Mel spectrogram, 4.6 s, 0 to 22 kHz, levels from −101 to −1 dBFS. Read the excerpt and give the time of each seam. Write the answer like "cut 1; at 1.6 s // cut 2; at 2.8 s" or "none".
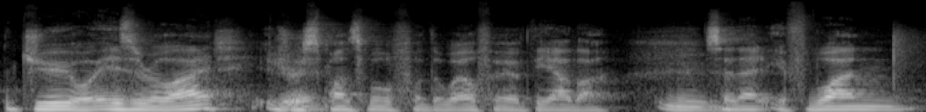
none

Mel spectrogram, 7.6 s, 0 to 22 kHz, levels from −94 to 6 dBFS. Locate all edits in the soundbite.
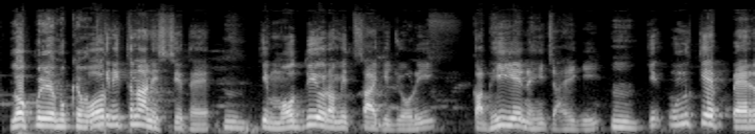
cut 1; at 1.0 s

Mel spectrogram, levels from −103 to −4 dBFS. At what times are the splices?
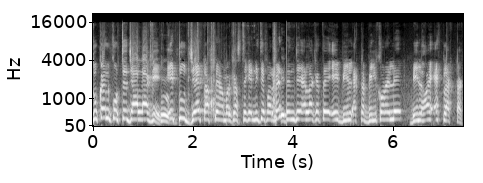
cut 1; at 3.9 s

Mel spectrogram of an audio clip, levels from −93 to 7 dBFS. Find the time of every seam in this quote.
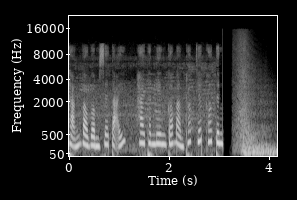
cut 1; at 3.2 s

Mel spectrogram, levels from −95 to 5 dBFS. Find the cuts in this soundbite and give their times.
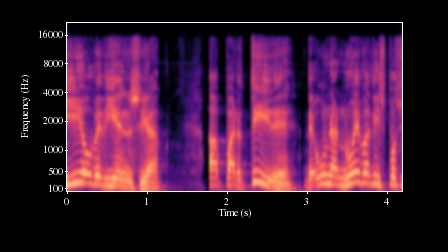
cut 1; at 2.9 s

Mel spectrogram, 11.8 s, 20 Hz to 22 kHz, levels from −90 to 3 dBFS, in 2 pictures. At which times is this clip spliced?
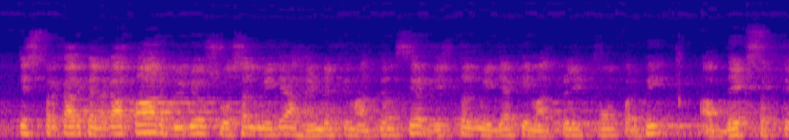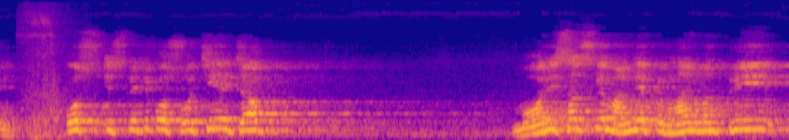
cut 1; at 6.2 s

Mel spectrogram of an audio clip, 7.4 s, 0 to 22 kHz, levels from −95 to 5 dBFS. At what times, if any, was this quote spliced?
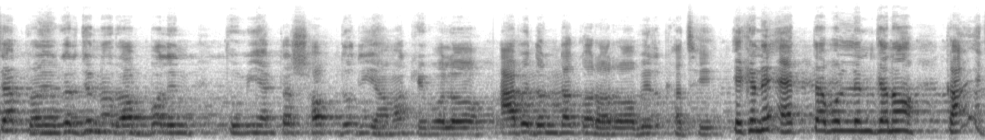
cut 1; at 3.7 s // cut 2; at 5.3 s

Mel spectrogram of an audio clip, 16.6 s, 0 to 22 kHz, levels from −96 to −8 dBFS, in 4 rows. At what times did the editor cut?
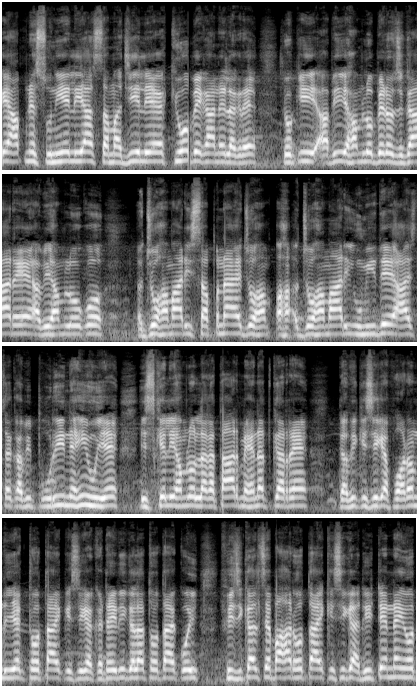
none

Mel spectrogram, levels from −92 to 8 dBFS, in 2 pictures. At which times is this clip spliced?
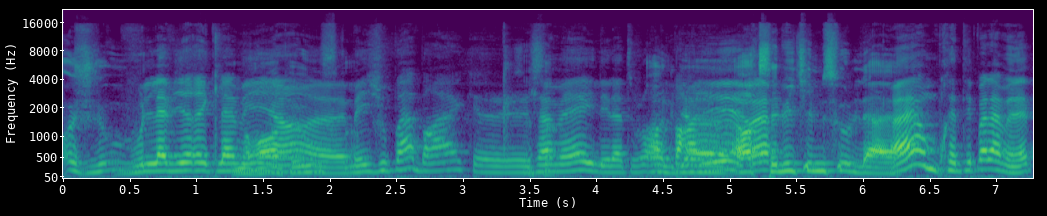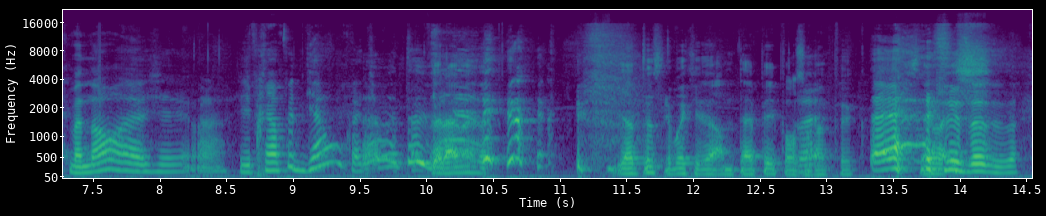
none

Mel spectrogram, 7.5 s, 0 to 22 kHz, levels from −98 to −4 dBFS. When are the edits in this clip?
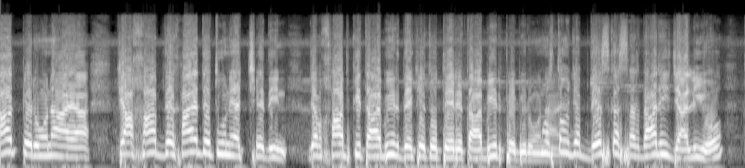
cut 1; at 5.5 s

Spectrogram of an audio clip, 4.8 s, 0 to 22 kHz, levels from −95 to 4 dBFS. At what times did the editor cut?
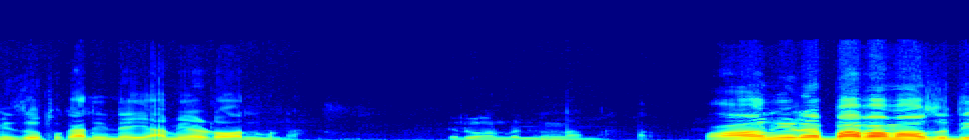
cut 1; at 3.3 s

